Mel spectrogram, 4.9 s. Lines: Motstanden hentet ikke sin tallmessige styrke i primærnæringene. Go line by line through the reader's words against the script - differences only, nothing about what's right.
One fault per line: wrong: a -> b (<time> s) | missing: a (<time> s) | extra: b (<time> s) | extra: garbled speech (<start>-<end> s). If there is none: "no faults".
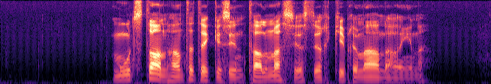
no faults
